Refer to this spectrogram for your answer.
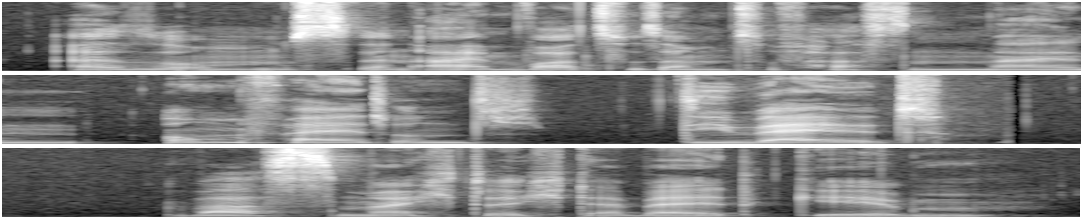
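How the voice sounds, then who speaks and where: A woman with a medium pitch talks very slowly, keeping her intonation fairly even. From Germany, Berlin (Charlottenburg). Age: 20s. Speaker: podcaster, aspiring actress. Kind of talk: solo podcast introduction, casual monologue. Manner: casual with frequent fillers and laughter.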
